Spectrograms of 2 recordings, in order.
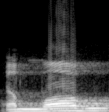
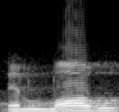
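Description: No difference in how they are said.

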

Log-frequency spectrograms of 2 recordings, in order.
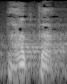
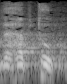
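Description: First: The final t is followed by a. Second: The final t is followed by u. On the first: "وبالفتحة" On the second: "أحركها بالضم"

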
